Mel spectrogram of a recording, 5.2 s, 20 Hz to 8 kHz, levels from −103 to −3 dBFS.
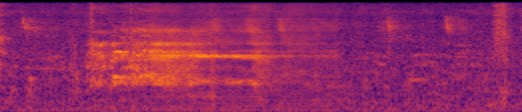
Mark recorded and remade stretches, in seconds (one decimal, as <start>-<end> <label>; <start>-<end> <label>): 0.0-1.5 recorded; 1.5-3.4 remade; 3.4-5.2 recorded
